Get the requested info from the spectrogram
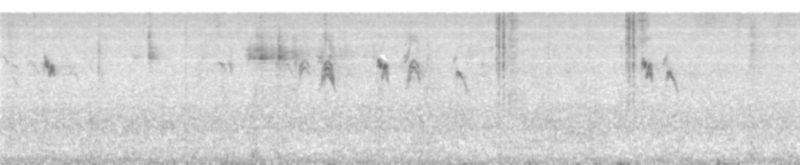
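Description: Small birds chirping: short, high calls scattered through, over a steady low rumble.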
